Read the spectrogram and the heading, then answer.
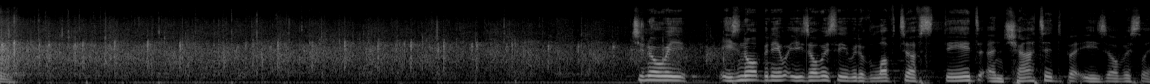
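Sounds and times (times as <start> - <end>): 
audience cheering and applause: 0.0 - 7.4
speech: 6.4 - 11.4.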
